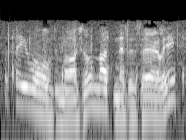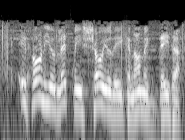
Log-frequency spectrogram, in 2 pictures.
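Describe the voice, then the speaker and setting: An actor playing an earnest, idealistic professor driven to desperation in a 1950s radio drama, arguing intensely. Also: male voice, on the high side, expressive, normal speed, lightly acted. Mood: earnest, pleading. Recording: muffled old radio recording.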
